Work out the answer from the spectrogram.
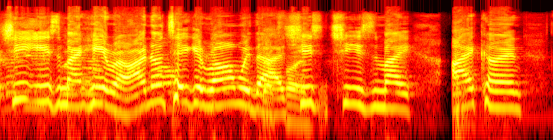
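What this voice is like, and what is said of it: Accent like Sofia Vergara's. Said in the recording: “people tell me I'm sound like a Sofia Vergara. Why you have an accent? You sound like a Sofia Vergara.”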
